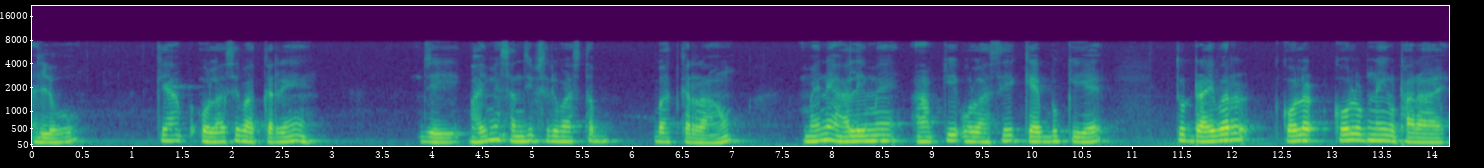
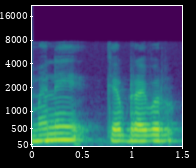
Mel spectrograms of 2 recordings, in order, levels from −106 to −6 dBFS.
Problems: constant background noise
